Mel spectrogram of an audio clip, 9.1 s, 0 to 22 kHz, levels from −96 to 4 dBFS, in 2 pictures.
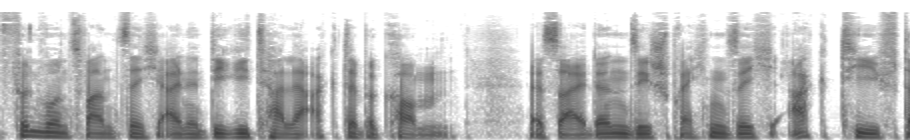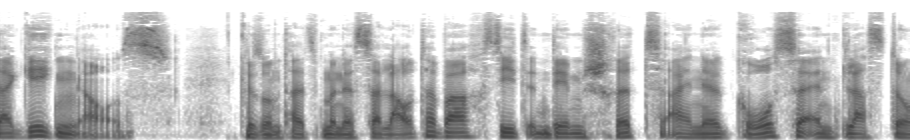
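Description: A speech recording with nothing technically wrong with it.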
